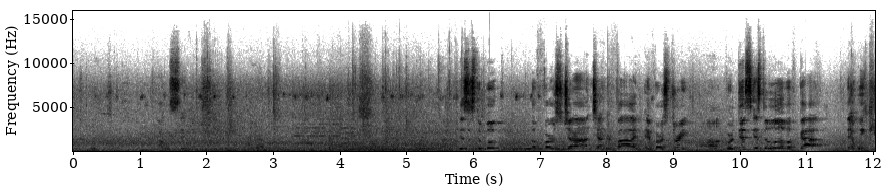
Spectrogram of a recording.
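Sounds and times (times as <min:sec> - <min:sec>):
heavy vehicle engine droning: 0:00.0 - 0:12.0
traffic noise: 0:00.0 - 0:12.0.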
